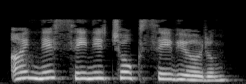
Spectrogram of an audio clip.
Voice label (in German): Tuerkisch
